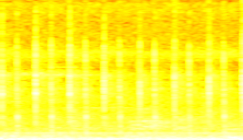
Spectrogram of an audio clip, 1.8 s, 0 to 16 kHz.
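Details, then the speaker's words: Okuma Inspira ISX C2000HA spinning reel after full disassembly and reassembly, cranked by hand: steady light high-pitched clicks, several per second, noisier than before; source unknown, owner hopes it fades with use. Reel clicking noise. "Yang lain pada dasarnya oke, lama-lama dipakai nanti juga bakalan normal sendiri, dan bunyi-bunyi ini juga bakalan hilang."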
